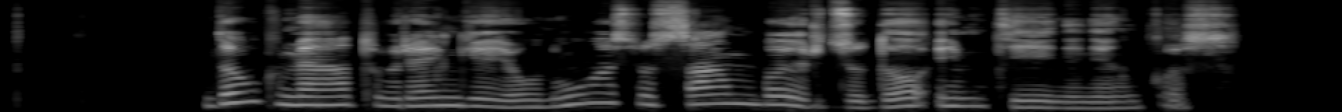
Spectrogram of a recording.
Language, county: Lithuanian, Vilnius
